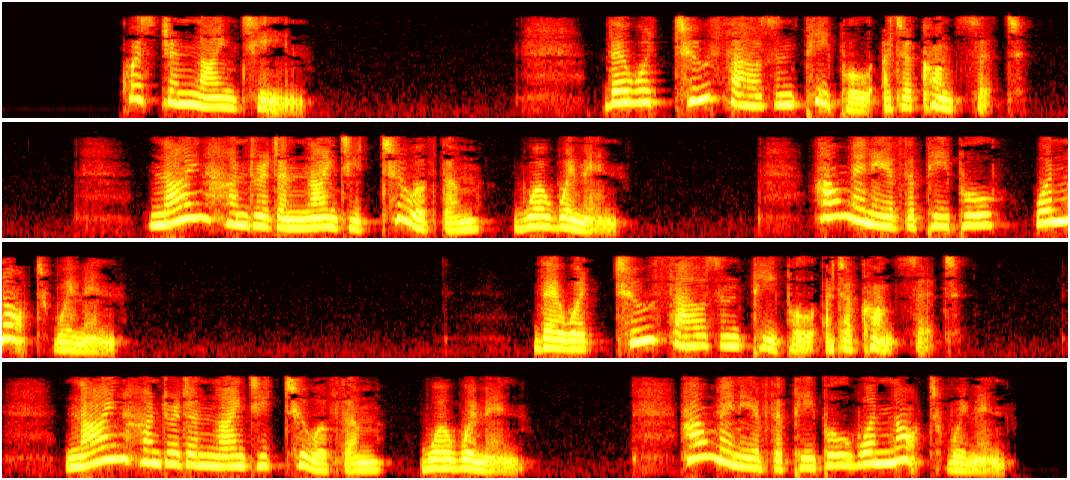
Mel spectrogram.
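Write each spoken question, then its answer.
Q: How many of the people were not women?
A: 1008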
